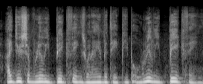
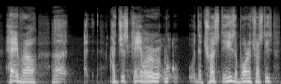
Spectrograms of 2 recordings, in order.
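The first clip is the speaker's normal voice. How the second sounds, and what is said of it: Imitates another person's voice. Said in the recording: “Kind of creepy how well you can impersonate him”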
